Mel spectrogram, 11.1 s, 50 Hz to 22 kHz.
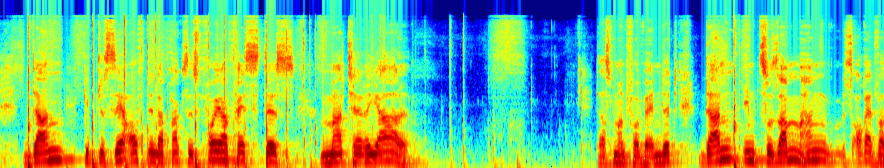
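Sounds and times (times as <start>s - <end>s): keyboard key clicks: 1.5s - 4.9s, 9.2s - 9.4s.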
